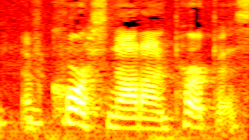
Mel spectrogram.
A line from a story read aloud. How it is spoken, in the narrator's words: snapped Mr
